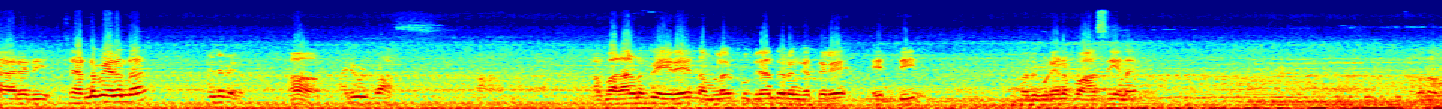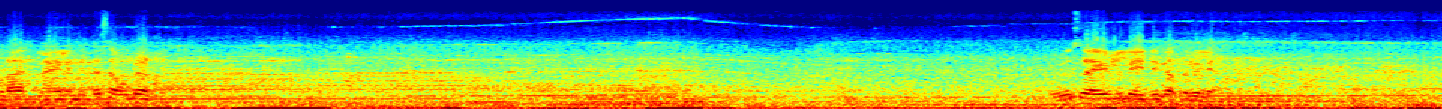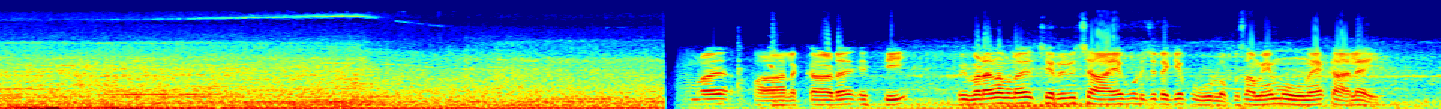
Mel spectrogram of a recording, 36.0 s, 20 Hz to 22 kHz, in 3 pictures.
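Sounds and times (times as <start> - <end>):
coach engine rumble: 0.0 - 35.2
road noise in tunnel: 0.0 - 36.0.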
